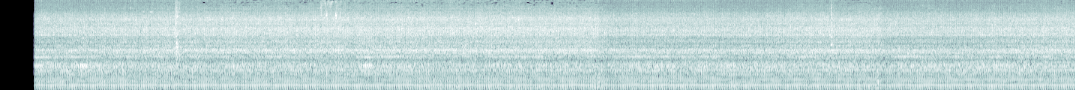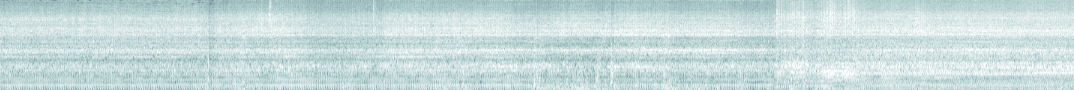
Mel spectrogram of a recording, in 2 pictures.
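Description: Portable bandsaw mill's petrol engine running steadily as its band blade saws through a green ironbark log. Near the end the engine note shifts and settles at a new pitch.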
